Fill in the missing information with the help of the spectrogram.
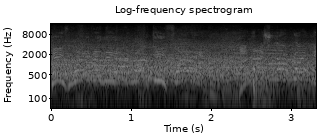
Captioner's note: crowd boos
